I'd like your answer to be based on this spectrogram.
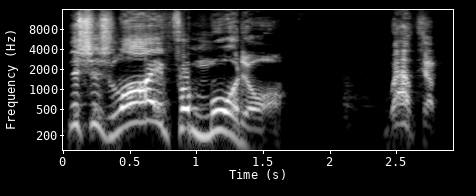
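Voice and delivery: put-on New Zealand accent, loud. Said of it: "I can't do my New Zealand accent unless I shout".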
